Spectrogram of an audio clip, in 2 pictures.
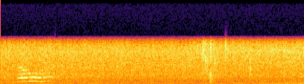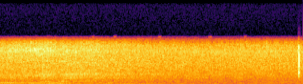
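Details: A cat snuggling with a backpack gives one short, faint meow right at the start. A steady low hum runs through the whole recording, with a few soft clicks later on.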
